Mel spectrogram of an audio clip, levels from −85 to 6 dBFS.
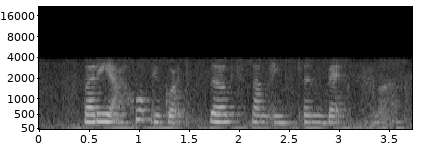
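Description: Speech with room noise sitting about 22 dB below it, carried over a narrowband call path whose content stops at 4 kHz, which fits G.711 mu-law. The sound dropped by the voice detector appears at 0.00–0.46 s and 1.48–1.72 s. In each stretch the speech gives way to steady synthetic hiss and then returns. The likely cause is that the sender's detector classed the sound as background and stopped transmitting, so the receiver filled the gap with comfort noise of the RFC 3389 kind. About 230 ms and 210 ms of actual speech are lost. Sound chopped by the voice detector occurs at 0.96–1.16 s, 2.06–2.66 s and from 3.12 s to the end. Here the detector likely toggled between sending and muting more than once. Parts of the speech are replaced by comfort noise, leaving holes in the sound. Roughly 40 ms, 180 ms and 420 ms are replaced in those three spans.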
